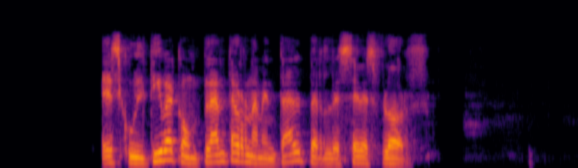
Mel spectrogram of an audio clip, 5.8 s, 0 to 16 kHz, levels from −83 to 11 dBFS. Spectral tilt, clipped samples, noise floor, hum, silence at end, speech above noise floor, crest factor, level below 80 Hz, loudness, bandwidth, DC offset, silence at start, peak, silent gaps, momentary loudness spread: -5.5 dB/octave; under 0.1%; -66 dBFS; none; 1.55 s; 49 dB; 18 dB; -60 dBFS; -18 LUFS; 7.6 kHz; under 0.1%; 1 s; -2 dBFS; none; 6 LU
